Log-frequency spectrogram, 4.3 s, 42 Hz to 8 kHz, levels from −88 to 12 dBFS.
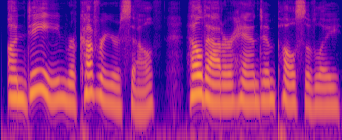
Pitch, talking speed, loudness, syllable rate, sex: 180 Hz, 110 wpm, -20 LUFS, 4.8 syllables/s, female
